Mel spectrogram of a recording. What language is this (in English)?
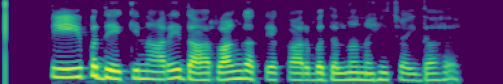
Punjabi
